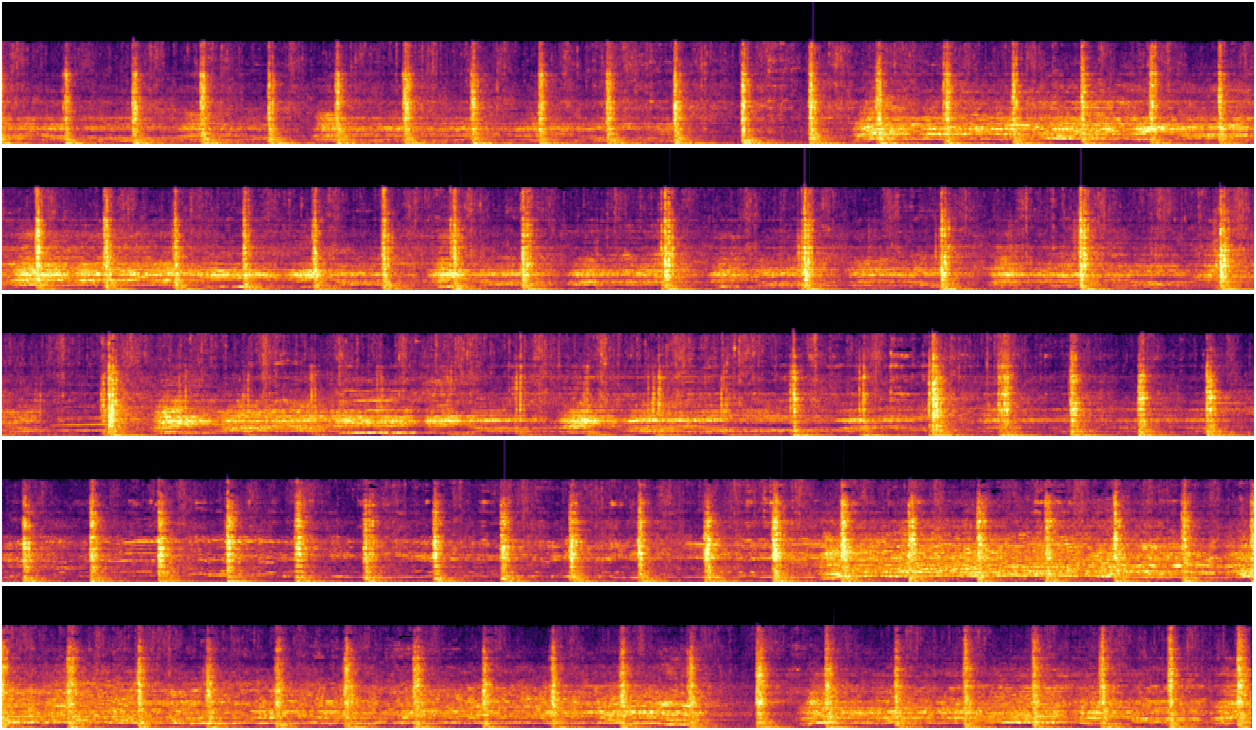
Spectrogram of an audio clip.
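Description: Powwow drum group: a big drum struck in a steady beat of about two strokes a second, with high-pitched group singing over it, the melody stepping downward near the end.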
